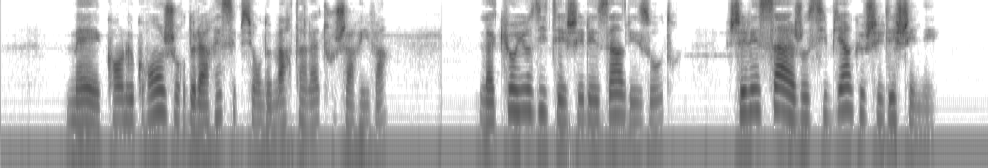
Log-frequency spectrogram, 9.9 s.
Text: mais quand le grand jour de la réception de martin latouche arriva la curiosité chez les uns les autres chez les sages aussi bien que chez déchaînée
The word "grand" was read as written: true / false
true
